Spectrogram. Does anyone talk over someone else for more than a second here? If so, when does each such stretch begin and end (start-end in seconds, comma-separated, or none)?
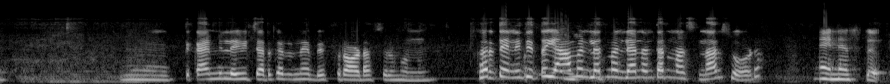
5.0-6.3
